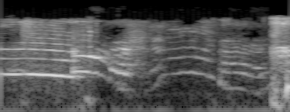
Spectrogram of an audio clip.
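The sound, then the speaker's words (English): Dogs howling and whimpering together, several high wavering harmonic tones that glide up and down in pitch, steady at first and then breaking into a louder, rougher burst at the end. “My dogs are freaking out right now.”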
